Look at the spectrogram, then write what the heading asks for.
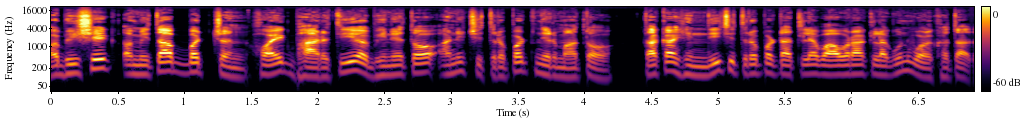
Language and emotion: Goan Konkani, neutral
